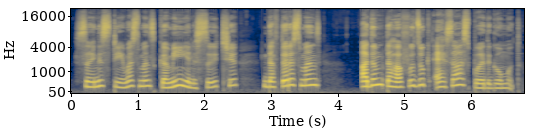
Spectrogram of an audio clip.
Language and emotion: Kashmiri, sad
